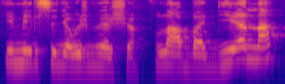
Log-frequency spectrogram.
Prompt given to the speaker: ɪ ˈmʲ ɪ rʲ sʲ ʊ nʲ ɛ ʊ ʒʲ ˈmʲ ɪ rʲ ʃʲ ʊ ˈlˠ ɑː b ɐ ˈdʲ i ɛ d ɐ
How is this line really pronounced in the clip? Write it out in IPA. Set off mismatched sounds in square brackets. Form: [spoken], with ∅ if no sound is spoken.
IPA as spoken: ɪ ˈmʲ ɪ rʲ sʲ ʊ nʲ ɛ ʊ ʒʲ ˈmʲ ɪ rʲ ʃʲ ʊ ˈlˠ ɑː b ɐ ˈdʲ i ɛ [n] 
